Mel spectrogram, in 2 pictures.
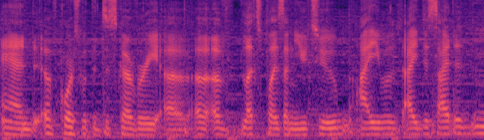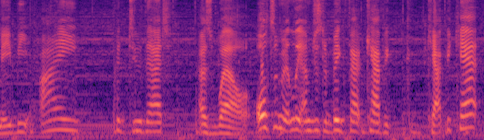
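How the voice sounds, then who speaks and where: A man's voice: on the high side, moderate pace, music in the background. A man in his twenties with a Midwestern American accent, chatting casually to camera as a channel host in a rambling, self-correcting way. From Illinois, United States. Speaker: YouTube gaming channel host. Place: small indoor room with green screen backdrop. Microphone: desk microphone with pop filter, close.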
